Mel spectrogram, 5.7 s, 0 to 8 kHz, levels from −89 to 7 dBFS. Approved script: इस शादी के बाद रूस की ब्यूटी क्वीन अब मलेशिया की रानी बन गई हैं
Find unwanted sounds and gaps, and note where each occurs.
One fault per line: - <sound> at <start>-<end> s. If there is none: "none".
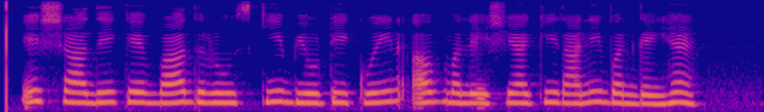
none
